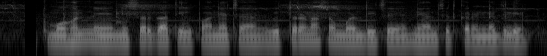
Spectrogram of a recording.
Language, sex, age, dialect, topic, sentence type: Marathi, male, 18-24, Standard Marathi, agriculture, statement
